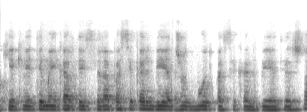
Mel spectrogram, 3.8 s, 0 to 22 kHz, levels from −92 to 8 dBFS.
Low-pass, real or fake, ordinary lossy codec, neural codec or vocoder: 10.8 kHz; real; Opus, 32 kbps; none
